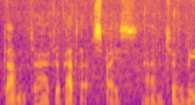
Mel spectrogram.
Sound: raindrops dripping

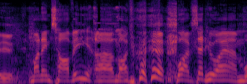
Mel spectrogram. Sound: bursts into laughter

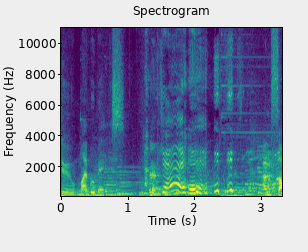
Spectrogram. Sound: laughs

